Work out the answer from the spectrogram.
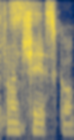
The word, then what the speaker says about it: Francesco: think LinkedIn has something like that how to pronounce your name yeah my name is Franchesco but some people of course they don't pronounce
